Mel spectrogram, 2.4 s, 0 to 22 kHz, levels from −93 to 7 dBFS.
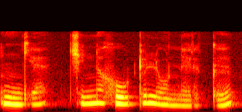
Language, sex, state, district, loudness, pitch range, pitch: Tamil, female, Tamil Nadu, Nilgiris, -19 LUFS, 195-225 Hz, 210 Hz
